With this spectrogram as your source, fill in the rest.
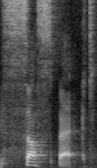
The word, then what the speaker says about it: suspect: When we're using suspect as a noun, we put the emphasis on the U. Whereas if we're using it as a verb, we say suspect.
